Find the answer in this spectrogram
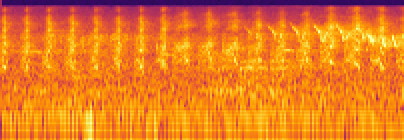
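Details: Middle spotted woodpecker chicks beg at a feeding with a rapid, steady stream of harsh, high chattering notes that grow shriller toward the end, over a low background rumble.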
